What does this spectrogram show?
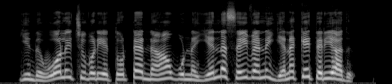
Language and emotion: Tamil, angry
